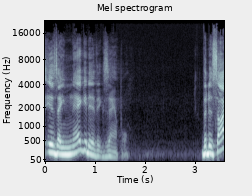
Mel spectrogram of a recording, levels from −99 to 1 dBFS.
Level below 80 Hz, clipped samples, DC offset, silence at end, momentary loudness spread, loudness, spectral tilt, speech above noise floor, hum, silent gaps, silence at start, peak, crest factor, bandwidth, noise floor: -66 dBFS; under 0.1%; under 0.1%; 0 s; 16 LU; -14 LUFS; -5 dB/octave; 50 dB; none; none; 0 s; 0 dBFS; 14 dB; 18 kHz; -63 dBFS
